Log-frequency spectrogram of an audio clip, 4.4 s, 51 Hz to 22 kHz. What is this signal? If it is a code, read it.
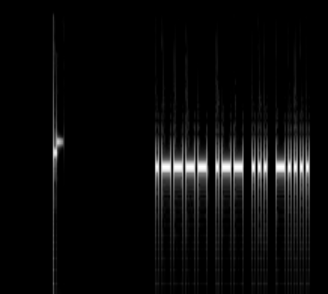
Morse code, heard as a keyed tone, about 30 wpm, 700 Hz. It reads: 1WS6
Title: Four Challenging Letter-Number Combinations 30wpm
